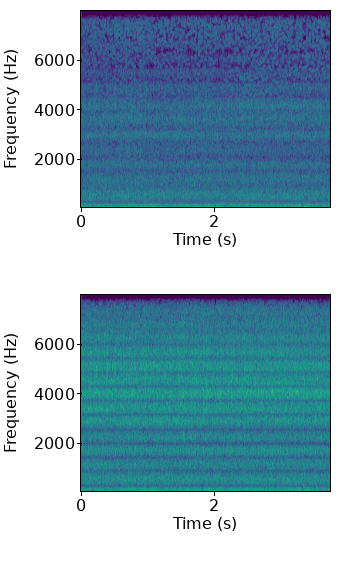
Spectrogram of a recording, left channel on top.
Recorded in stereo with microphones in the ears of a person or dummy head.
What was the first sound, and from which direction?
A vehicle, 75° right (ahead or behind).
